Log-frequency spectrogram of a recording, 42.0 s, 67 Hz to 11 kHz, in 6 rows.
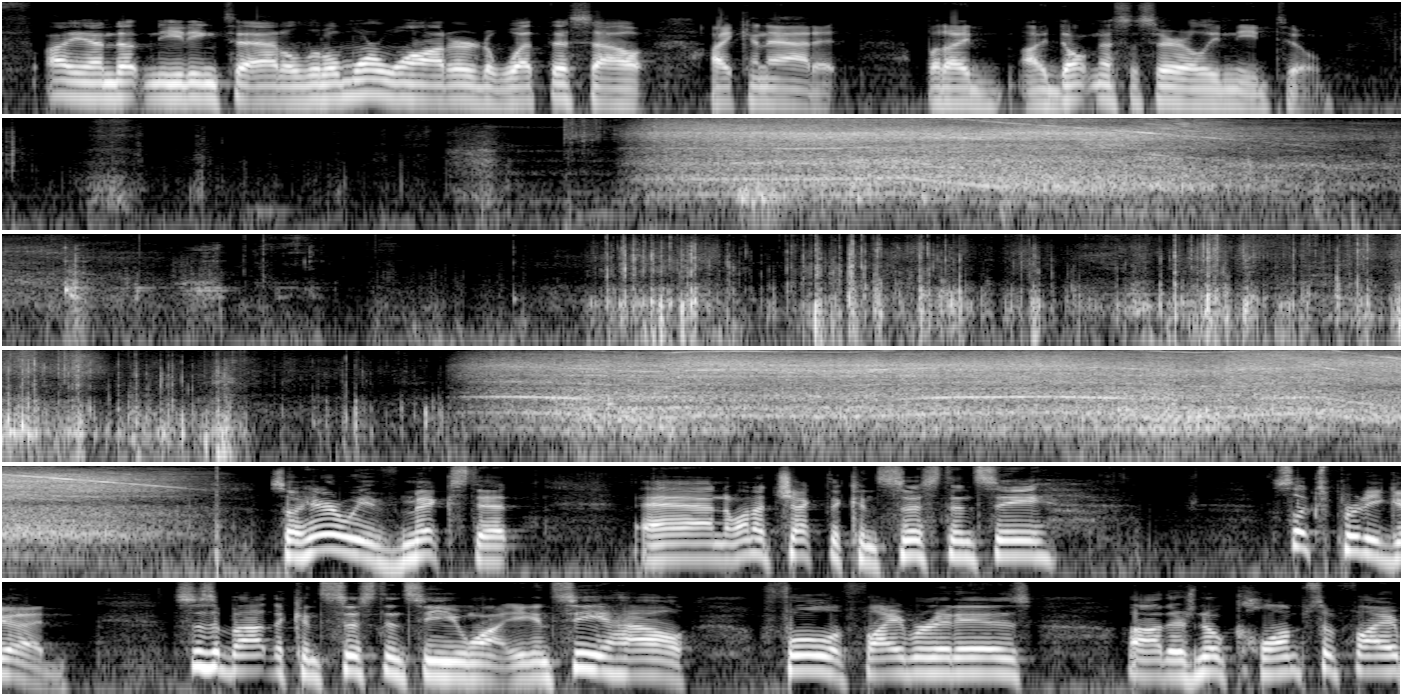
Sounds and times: Speech: 0:00.1 - 0:06.7, 0:29.3 - 0:30.6, 0:31.2 - 0:33.3, 0:34.4 - 0:35.3, 0:35.9 - 0:41.9.

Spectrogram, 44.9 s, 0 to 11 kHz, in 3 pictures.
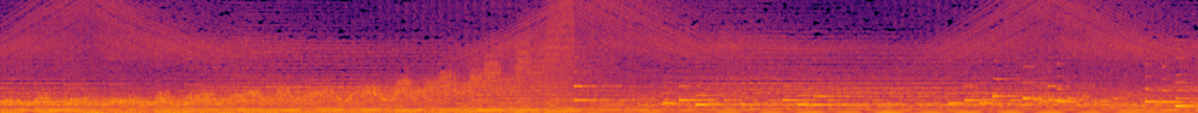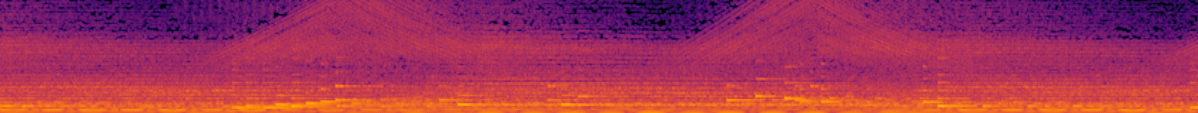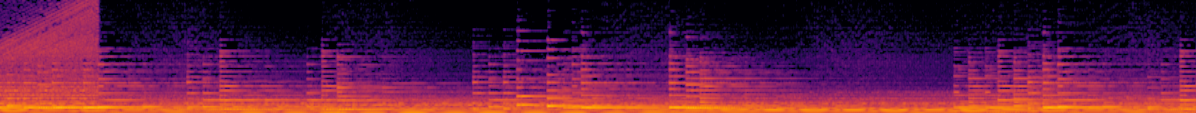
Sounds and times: Music: 0:00.0 - 0:44.9.

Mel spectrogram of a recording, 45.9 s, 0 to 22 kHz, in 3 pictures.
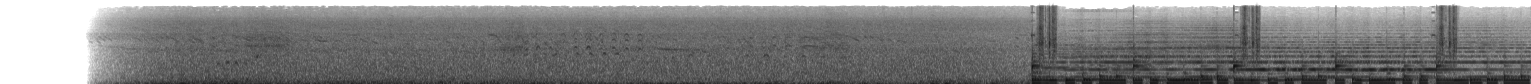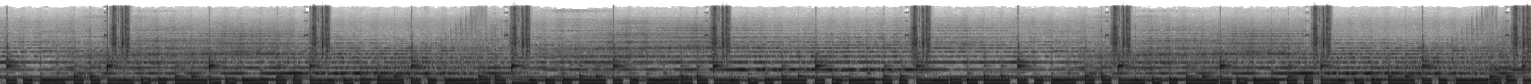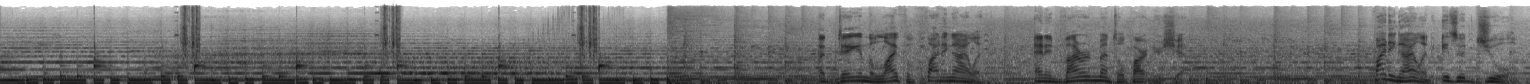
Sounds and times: Wind: 0:00.9 - 0:11.5, 0:36.0 - 0:45.9.

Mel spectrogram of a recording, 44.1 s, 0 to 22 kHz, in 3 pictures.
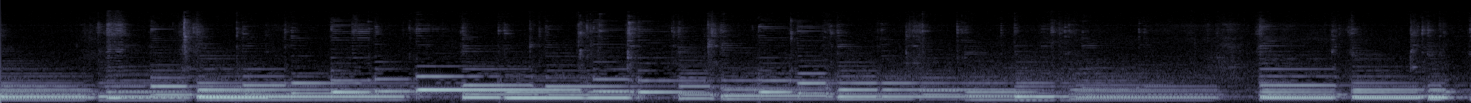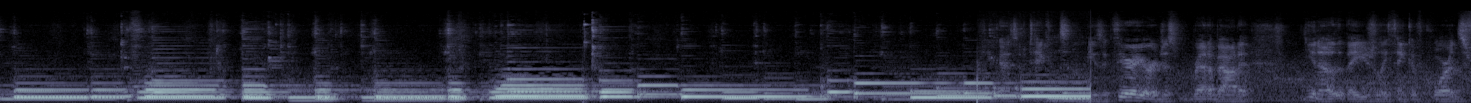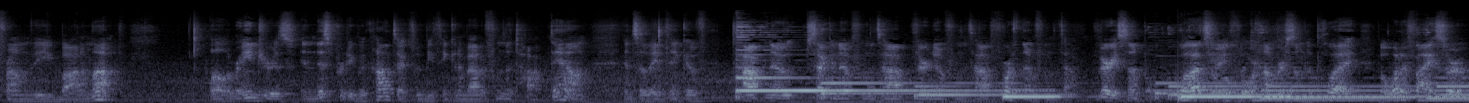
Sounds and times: Guitar: 0:00.0 - 0:29.4, 0:35.8 - 0:44.1
Speech: 0:24.5 - 0:27.2, 0:27.8 - 0:30.7, 0:31.4 - 0:44.1.

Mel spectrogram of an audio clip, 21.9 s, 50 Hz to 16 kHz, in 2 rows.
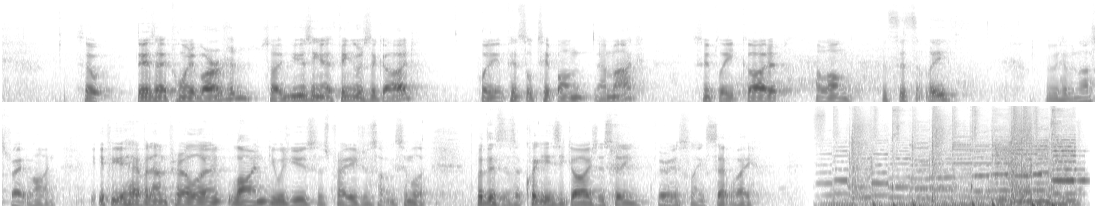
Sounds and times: Speech: 0:00.8 - 0:09.8, 0:10.4 - 0:18.6
Music: 0:19.1 - 0:21.8.

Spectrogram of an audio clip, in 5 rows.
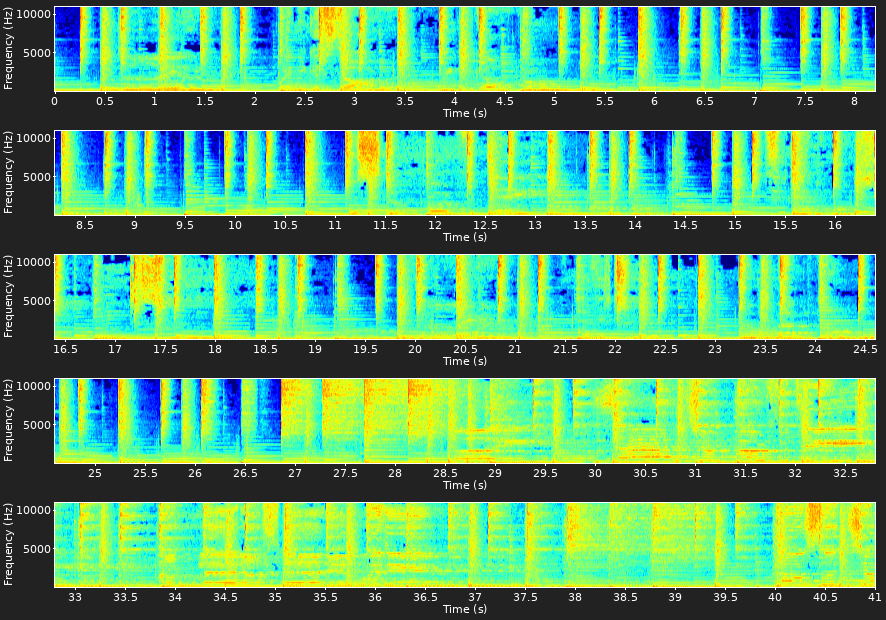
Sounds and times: Christmas music: 0:00.0 - 0:41.0.

